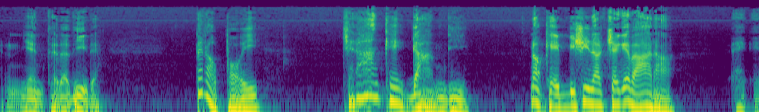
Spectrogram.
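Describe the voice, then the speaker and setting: A man performing a theatrical narrative monologue in a conversational, ironic manner with rhetorical pauses. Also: mid-range voice, gravelly, darkish tone, husky. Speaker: stage actor and monologist.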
